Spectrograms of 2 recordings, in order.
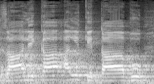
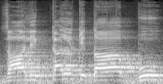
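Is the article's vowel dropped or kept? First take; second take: kept; dropped. First: The article's vowel is kept as separate sounds. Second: The article's vowel is dropped and words linked. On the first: The speaker calls it wrong. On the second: The speaker calls it right.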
